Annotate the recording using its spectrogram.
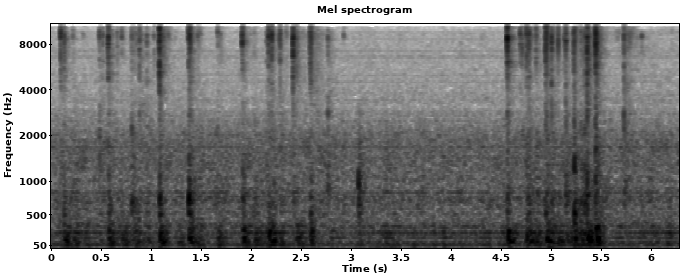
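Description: Faint computer-keyboard typing as a file name is entered: irregular keystrokes, one run in the first few seconds and a short second flurry near the end.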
